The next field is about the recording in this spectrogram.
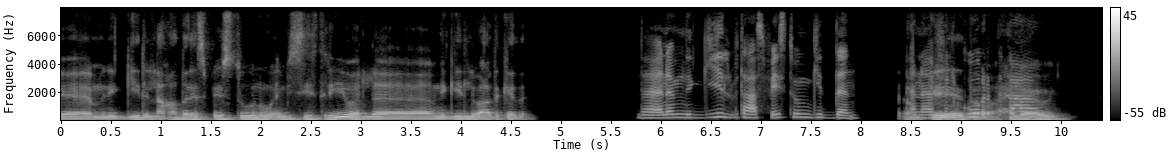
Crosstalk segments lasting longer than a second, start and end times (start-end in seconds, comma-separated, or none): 8.5-9.8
